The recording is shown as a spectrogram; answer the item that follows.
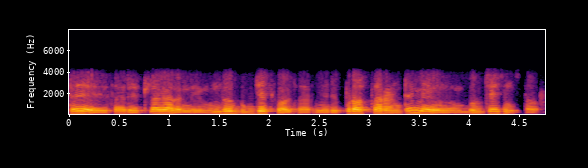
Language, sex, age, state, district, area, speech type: Telugu, male, 18-30, Andhra Pradesh, Guntur, urban, conversation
